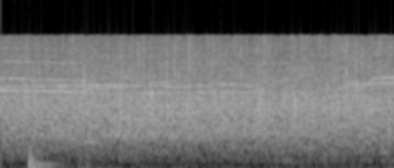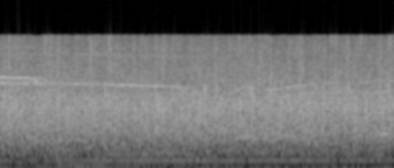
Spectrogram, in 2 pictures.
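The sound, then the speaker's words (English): Audience applause at a live jazz quartet concert, a soft, even patter of many hands clapping that holds steady from start to finish after a brief low thump at the opening. “I love the audience noise. You're only as good as your audience, you know?”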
